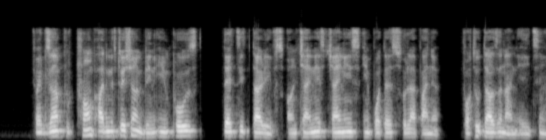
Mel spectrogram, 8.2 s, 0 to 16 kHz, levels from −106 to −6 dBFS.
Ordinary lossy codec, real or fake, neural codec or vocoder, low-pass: AAC, 64 kbps; fake; codec, 16 kHz, 4 kbps, FunCodec, trained on LibriTTS, 50 frames a second; 7.2 kHz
